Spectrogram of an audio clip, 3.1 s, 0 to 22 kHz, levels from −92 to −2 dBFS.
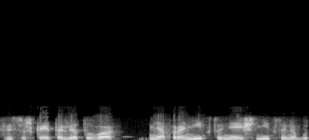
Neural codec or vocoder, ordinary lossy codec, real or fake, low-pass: none; AAC, 32 kbps; real; 5.4 kHz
